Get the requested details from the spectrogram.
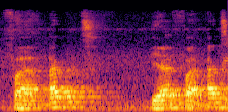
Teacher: Jadi ada kayak ts th kayak faat ada s-nya sedikit di ujungnya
